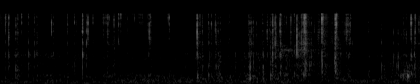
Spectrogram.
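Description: Cellophane wrap crinkling and tearing as fingers peel it off a small perfume box: a quiet, irregular run of sharp crackles.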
